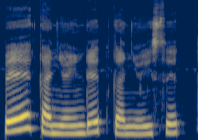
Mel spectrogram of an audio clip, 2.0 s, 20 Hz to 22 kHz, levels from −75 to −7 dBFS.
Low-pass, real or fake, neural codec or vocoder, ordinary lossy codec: none; fake; vocoder, 44.1 kHz, 128 mel bands every 512 samples, BigVGAN v2; none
